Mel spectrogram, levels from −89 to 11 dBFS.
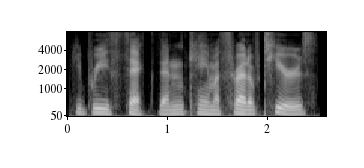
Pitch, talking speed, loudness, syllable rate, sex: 140 Hz, 210 wpm, -18 LUFS, 4.2 syllables/s, female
